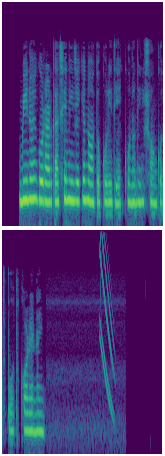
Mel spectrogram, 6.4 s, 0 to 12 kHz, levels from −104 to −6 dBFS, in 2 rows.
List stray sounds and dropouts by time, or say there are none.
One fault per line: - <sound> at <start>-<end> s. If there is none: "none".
- chirp at 5.2-5.5 s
